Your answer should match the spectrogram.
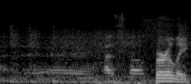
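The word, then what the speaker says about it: Buehrle: Uh Burley.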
